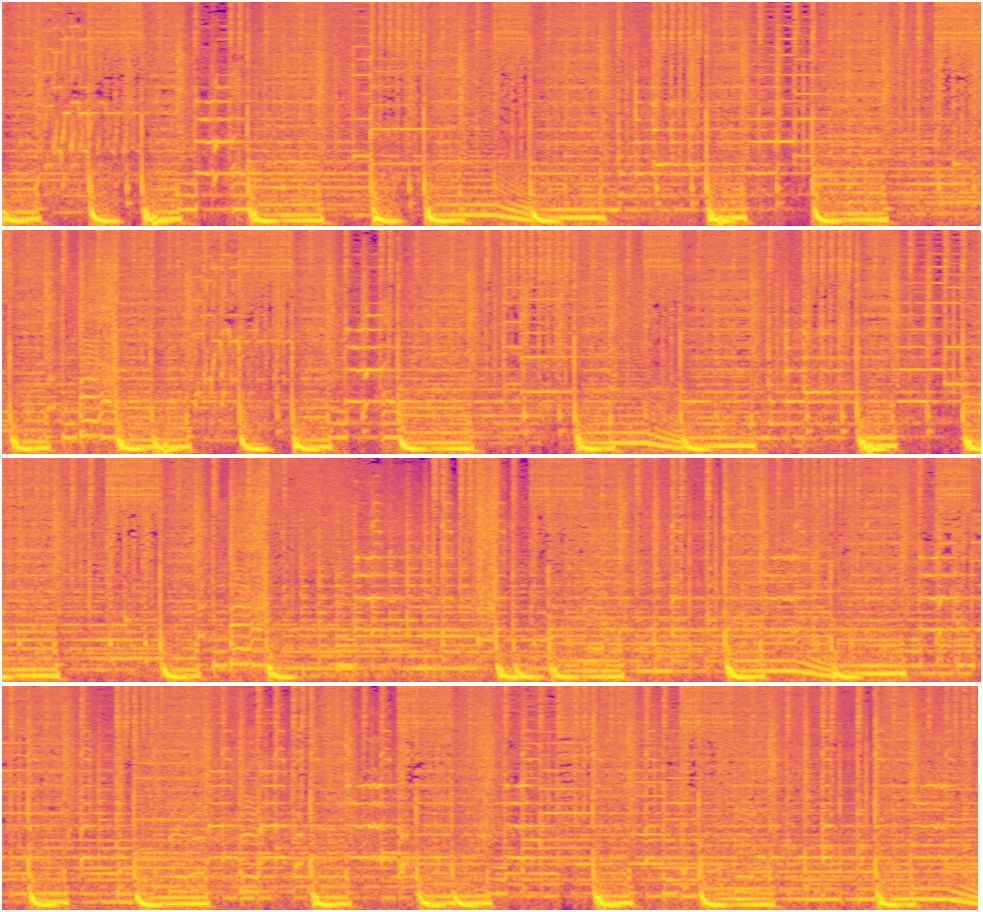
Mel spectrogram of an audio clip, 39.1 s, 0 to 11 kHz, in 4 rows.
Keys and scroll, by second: 2.5 ctrl+e, 3.0 ctrl+space, 6.7 ctrl+space, 38.0 alt+space.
